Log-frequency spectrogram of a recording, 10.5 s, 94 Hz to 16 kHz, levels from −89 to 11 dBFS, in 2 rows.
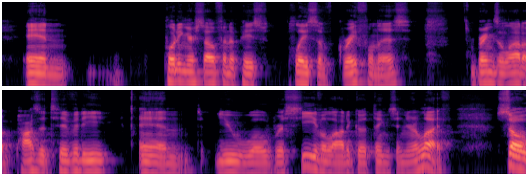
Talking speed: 150 wpm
